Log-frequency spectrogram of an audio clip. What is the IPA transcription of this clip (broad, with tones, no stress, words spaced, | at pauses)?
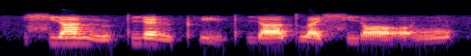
ɕjä˥n̪ṵ˨˩t̪jɛ˥˩n pʰḭ˨˩t̪ʰjä˧˥t̪wä˧ ɕjɑ̰˨˩˦ŋ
